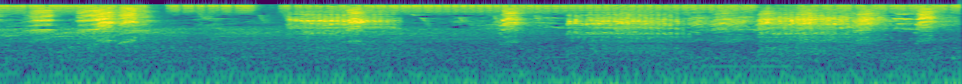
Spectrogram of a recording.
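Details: A parrot gives rough, grating, high-pitched squawks in irregular bursts of varying length, separated by brief quieter gaps.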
